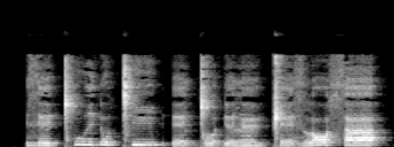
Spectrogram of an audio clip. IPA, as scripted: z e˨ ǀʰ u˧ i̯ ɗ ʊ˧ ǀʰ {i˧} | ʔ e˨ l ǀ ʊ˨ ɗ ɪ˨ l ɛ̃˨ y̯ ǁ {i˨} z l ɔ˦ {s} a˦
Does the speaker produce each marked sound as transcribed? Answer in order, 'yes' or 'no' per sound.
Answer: no, no, yes

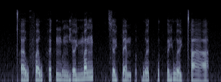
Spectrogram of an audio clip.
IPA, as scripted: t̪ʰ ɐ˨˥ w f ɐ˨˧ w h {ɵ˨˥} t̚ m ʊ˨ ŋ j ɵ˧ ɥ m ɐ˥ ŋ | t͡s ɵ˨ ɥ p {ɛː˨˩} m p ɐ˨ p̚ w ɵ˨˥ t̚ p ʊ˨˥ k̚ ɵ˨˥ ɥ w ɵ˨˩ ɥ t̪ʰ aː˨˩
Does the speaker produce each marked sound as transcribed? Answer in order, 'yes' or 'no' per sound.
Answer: no, yes

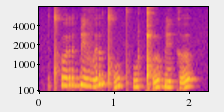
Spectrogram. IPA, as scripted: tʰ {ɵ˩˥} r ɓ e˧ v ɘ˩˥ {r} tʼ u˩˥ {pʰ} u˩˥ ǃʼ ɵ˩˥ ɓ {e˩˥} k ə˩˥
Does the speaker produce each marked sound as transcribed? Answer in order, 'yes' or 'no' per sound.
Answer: no, yes, yes, yes

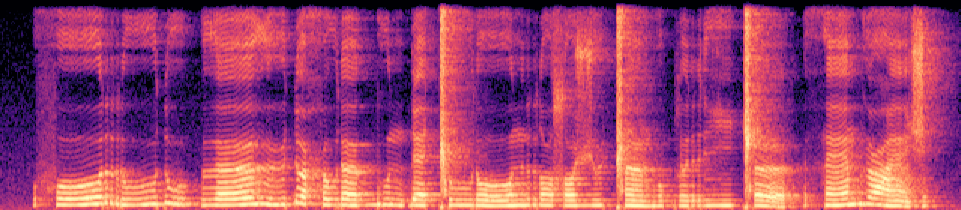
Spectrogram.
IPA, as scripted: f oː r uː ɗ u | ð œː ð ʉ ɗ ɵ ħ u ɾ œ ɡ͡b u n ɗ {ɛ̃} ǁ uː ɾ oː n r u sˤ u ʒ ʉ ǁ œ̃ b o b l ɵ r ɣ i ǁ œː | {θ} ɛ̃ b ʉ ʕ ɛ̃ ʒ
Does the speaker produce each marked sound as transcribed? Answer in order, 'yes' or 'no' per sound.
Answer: no, yes

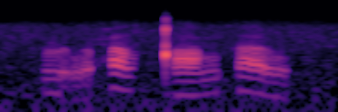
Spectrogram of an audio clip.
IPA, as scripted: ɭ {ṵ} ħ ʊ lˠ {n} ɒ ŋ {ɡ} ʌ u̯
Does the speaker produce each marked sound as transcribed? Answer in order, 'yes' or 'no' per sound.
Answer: yes, no, no

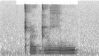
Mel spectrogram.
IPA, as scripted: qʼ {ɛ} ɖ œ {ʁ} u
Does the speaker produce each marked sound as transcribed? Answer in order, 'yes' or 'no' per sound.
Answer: no, yes

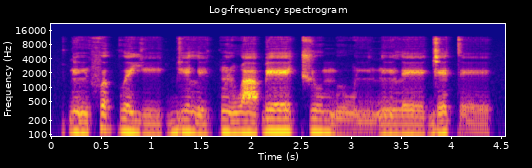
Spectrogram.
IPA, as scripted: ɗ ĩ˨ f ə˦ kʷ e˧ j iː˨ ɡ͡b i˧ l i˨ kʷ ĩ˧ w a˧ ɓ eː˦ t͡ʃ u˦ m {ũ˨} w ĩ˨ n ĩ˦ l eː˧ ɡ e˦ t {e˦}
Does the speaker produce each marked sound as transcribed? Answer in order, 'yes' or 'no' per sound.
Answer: no, no

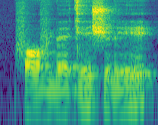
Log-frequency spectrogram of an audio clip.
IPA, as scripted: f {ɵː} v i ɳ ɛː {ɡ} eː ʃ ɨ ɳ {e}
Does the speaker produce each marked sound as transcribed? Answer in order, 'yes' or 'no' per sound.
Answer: no, yes, no

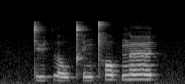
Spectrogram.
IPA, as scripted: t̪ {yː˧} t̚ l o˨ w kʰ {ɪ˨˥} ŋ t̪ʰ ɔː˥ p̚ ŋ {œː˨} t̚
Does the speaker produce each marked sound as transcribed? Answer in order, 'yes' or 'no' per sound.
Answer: no, no, no

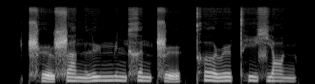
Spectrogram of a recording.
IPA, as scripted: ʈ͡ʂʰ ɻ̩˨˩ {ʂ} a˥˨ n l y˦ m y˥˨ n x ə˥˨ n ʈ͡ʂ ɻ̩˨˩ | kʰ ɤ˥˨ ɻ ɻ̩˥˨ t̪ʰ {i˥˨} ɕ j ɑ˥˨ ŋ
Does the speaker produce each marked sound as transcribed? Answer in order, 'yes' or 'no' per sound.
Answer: yes, yes

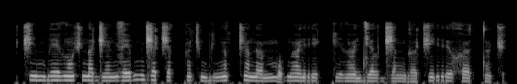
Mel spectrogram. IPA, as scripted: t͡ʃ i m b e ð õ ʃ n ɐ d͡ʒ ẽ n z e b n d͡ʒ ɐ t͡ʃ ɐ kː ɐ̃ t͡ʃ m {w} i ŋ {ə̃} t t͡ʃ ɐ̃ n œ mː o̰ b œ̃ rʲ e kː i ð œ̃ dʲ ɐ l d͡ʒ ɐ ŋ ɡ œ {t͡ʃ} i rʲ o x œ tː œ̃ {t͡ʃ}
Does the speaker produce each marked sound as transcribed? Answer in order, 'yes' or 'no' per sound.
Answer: no, no, yes, yes

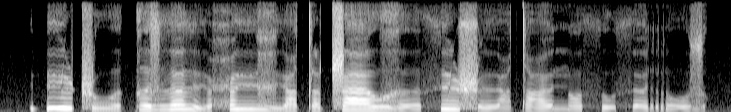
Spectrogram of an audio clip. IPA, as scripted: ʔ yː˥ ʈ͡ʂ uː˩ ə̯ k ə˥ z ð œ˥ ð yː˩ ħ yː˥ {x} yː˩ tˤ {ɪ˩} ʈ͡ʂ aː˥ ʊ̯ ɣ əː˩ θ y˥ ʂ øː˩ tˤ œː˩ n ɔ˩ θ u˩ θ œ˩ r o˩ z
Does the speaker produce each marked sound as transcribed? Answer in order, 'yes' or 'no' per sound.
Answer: no, no

